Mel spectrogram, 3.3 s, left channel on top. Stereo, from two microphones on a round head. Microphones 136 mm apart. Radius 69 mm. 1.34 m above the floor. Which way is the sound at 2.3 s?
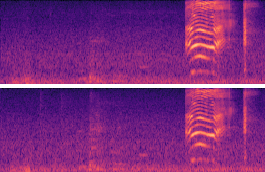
15° left (ahead or behind).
